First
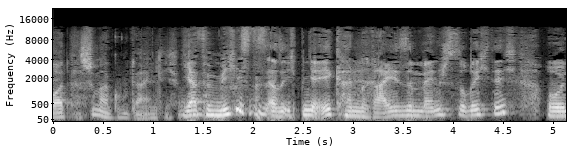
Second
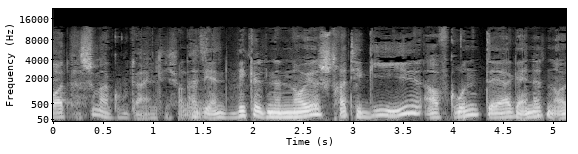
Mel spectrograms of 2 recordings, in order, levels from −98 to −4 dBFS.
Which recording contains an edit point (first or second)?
second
